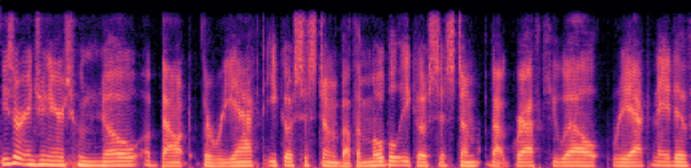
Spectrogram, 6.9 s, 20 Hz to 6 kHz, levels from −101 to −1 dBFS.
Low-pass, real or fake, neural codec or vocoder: 5.4 kHz; fake; codec, 16 kHz, 8 kbps, FreqCodec, smaller model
